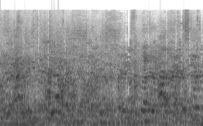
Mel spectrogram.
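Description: Indistinct chatter of many people talking at once in a crowded bar.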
